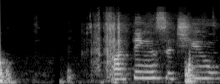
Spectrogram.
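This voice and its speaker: A raised, projected voice with ordinary pitch variation. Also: woman. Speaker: tarot card reader. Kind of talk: tarot reading to camera. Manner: halting, stumbling over words.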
